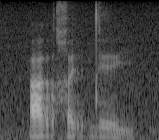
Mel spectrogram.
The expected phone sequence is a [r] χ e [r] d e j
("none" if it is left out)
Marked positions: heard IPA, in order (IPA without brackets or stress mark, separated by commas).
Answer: r, r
